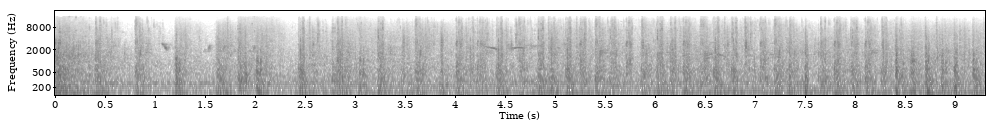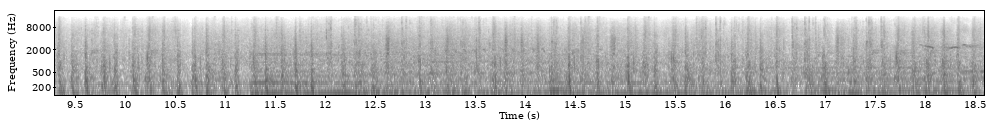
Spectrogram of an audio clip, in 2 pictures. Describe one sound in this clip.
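Footsteps run steadily over dirt and grass.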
